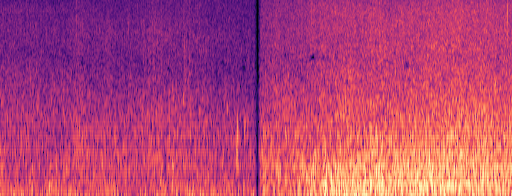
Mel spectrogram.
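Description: Ocean surf breaking and washing up the sand, with wind buffeting the microphone. After a brief dropout about halfway through, the wash of the surf grows louder.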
